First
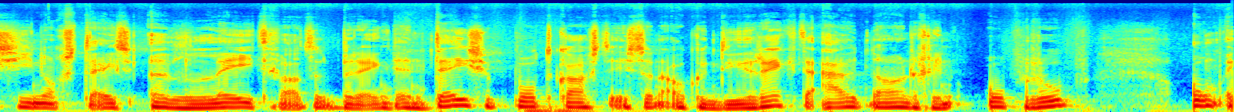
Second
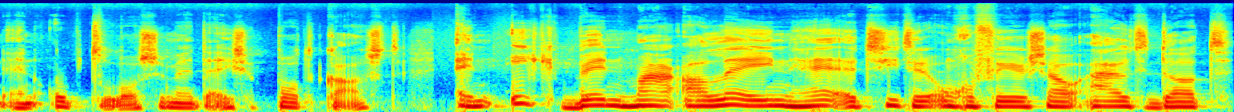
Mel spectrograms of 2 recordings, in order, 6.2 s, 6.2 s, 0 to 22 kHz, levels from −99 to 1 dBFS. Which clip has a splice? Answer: first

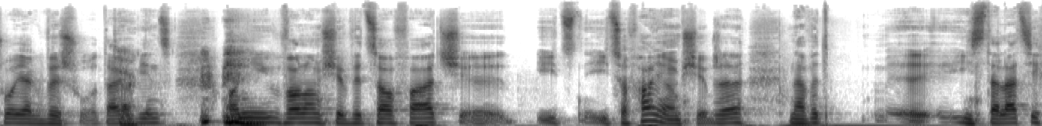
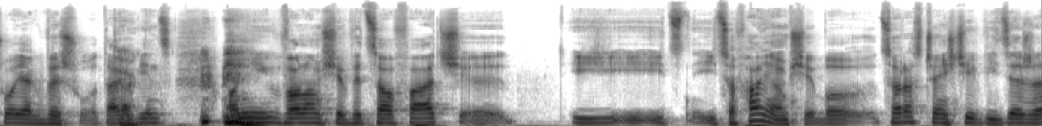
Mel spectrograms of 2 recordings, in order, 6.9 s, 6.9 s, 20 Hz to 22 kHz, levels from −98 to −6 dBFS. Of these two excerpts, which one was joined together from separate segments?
first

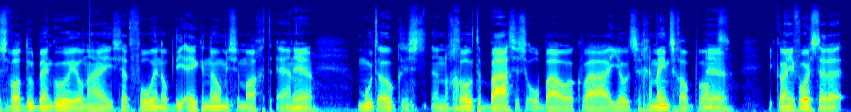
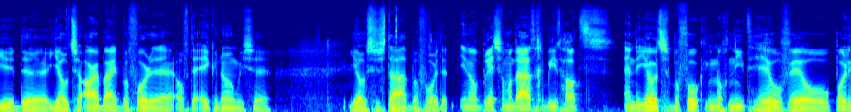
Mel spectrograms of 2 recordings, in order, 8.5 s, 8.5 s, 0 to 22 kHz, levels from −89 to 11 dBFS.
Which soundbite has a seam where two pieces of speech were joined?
second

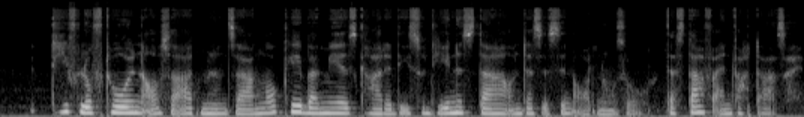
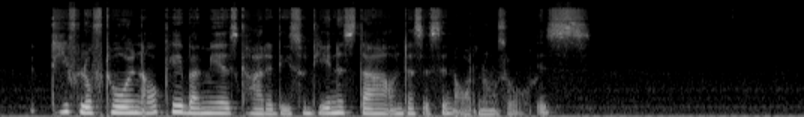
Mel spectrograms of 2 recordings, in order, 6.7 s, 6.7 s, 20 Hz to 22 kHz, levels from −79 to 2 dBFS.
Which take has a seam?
second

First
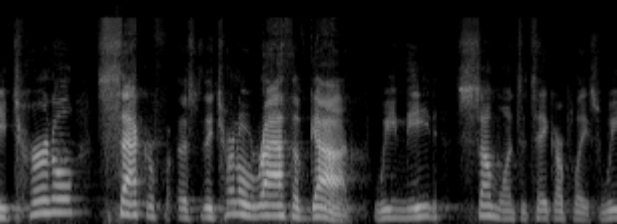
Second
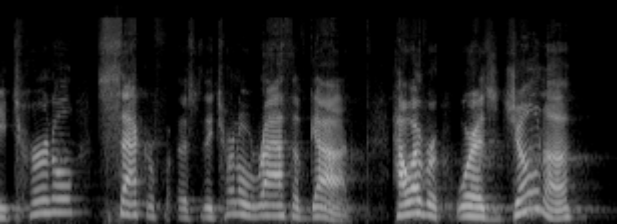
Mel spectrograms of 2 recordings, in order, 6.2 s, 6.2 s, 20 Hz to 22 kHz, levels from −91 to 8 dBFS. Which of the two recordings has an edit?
first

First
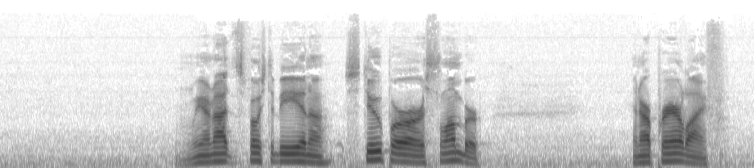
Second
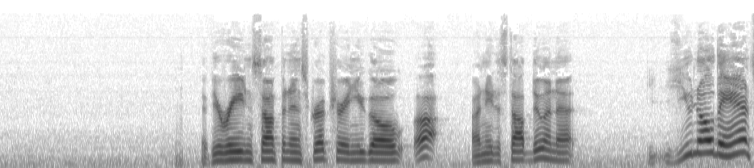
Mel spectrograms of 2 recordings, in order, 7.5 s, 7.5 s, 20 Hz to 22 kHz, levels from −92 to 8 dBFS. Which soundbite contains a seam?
second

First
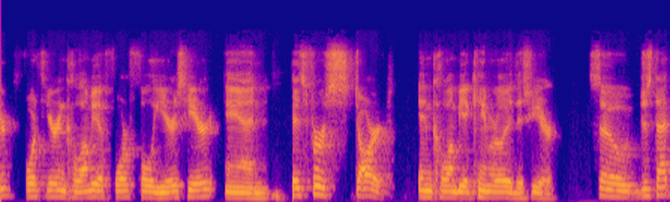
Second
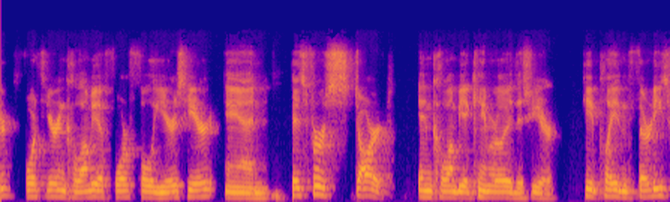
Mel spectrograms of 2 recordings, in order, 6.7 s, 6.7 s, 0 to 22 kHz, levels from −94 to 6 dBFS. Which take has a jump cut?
first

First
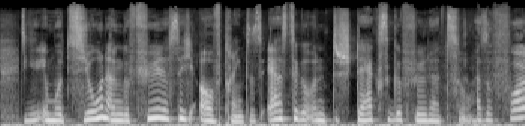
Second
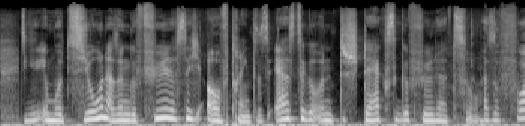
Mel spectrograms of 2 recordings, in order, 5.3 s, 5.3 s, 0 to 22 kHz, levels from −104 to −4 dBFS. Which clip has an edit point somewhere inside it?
first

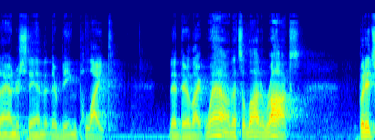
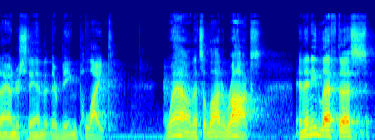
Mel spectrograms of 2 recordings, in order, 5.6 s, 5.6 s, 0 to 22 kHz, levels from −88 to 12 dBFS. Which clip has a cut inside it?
second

